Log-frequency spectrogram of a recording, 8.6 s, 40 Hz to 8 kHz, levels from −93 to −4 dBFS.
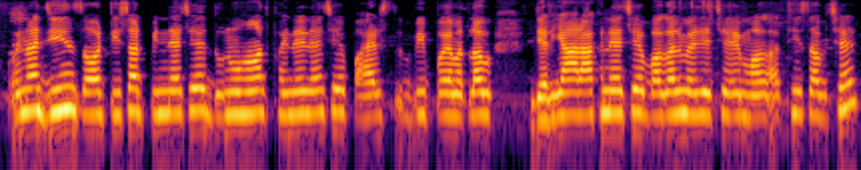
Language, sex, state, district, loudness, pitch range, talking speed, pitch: Maithili, female, Bihar, Madhepura, -17 LUFS, 220-240 Hz, 180 wpm, 230 Hz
